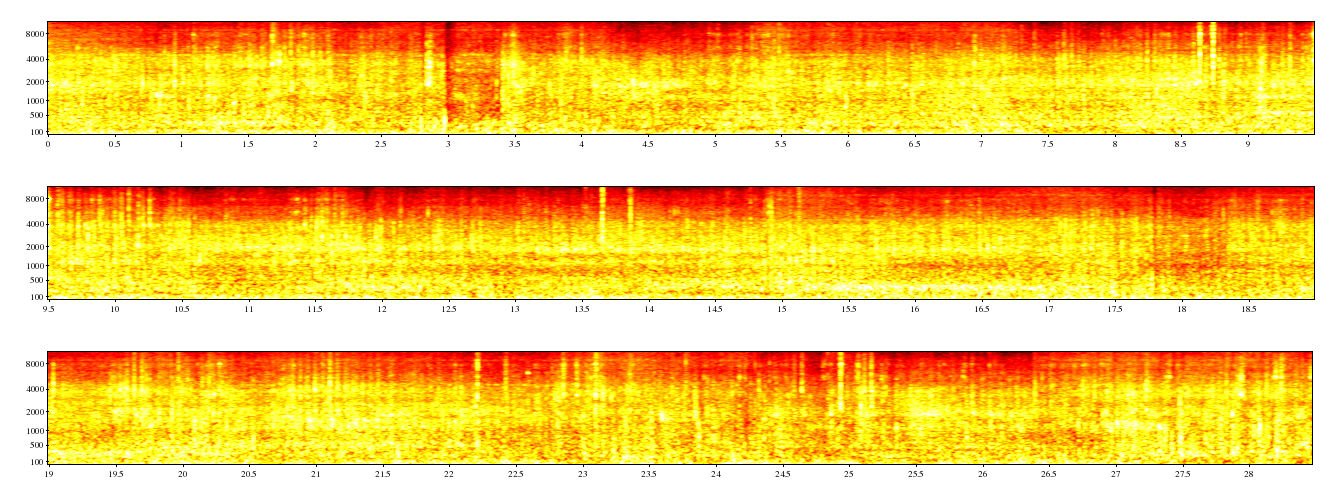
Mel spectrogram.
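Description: Wind buffeting the microphone of an action camera on a mountain bike riding down a rocky dirt track, a steady low rumble mixed with the rattle and crunch of the tyres and bike over loose stones.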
